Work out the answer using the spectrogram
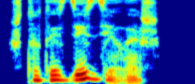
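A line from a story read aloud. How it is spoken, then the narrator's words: Whisper. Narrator (Russian): прошептала Зоя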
